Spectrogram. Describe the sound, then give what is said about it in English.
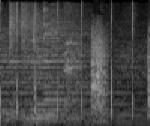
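Steady, evenly spaced hoofbeats of a big strawberry roan horse heading toward a livery stable clip-clop at a walking pace, each knock crisp, set against a dense, sustained musical bed. “of square meals appealed to Chick as he headed his big strawberry roan toward the livery.”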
